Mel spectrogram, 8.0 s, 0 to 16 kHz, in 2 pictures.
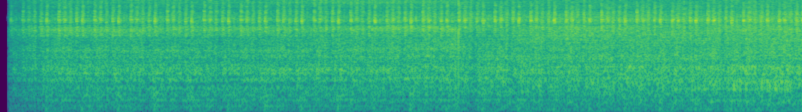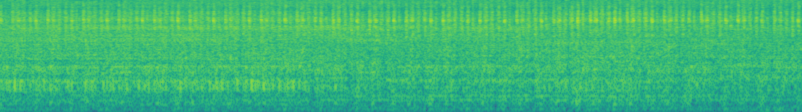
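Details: BMW E90 330i six-cylinder: uneven, pulsing idle that carries into the rev rise; rough running, misfire suspected but not confirmed.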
